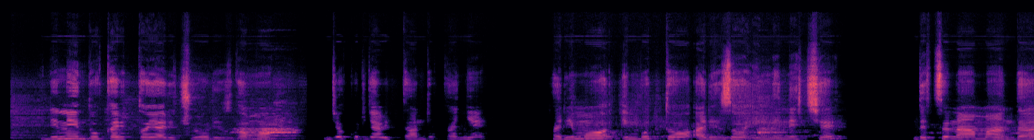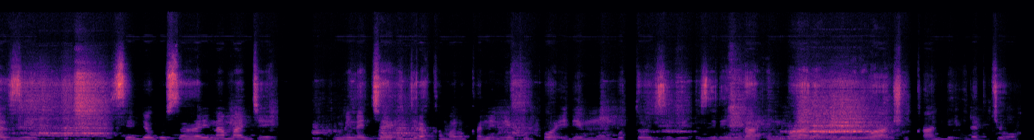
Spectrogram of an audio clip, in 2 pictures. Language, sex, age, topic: Kinyarwanda, female, 18-24, finance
